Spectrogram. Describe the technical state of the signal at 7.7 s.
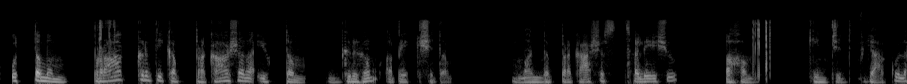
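At 7.7 s a burst of cable scratch noise is under way. It spans 7.51 to 7.74 s. Dense, uneven rustling sits over the speech at roughly its own level. A worn cable or connector being moved is the likely cause, its contact resistance jumping rapidly.

The same moment carries block size mismatch (truncated) damage. A steady buzz at 100 Hz runs under the speech. One stage writes blocks longer than the next reads, and each block's tail is discarded. The speed change is negligible here.

Opus compression damage is also present. Nothing sounds above 8 kHz. The speech is rough, grainy and noisy, as bands are filled by folding or noise. This likely points to Opus in its music mode at a low bitrate around 12 kbps.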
